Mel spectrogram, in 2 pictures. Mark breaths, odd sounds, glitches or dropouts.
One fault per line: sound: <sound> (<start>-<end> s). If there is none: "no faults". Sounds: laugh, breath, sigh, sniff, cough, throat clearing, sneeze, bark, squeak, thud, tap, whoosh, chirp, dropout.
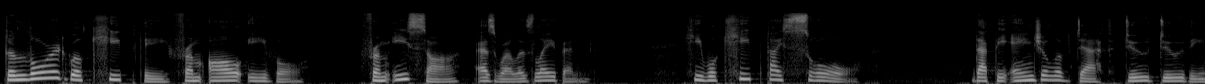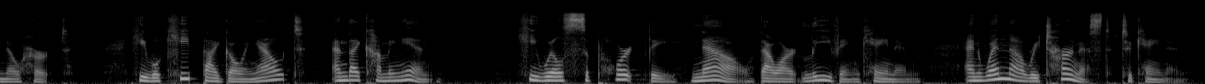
no faults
